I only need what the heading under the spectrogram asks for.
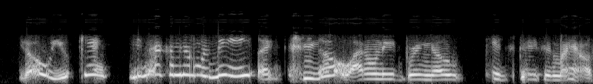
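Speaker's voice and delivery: high, firm, emphatic delivery.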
